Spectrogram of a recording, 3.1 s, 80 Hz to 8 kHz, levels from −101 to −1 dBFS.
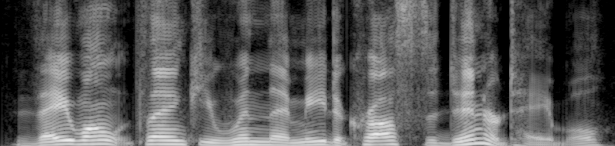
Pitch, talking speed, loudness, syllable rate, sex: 160 Hz, 215 wpm, -17 LUFS, 4.8 syllables/s, female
